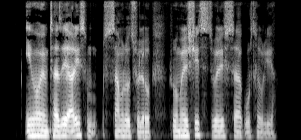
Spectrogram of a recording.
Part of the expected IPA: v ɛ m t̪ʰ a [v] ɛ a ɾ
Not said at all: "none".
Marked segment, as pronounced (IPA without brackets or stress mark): z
